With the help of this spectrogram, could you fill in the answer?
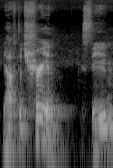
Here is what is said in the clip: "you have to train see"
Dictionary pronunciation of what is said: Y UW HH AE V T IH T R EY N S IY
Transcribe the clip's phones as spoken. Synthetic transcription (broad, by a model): Y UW HH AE F T IH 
